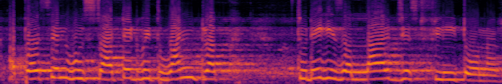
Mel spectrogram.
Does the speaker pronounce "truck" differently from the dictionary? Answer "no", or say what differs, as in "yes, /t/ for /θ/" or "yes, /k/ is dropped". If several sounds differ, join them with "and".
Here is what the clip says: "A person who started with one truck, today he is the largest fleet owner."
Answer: no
